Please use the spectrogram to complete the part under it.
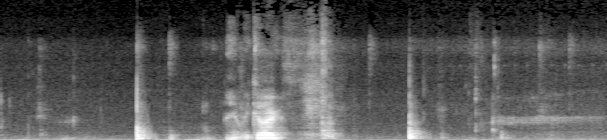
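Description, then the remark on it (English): Beer is poured into a glass: a couple of sharp clinks and a brief spoken phrase, then a steady, soft stream of liquid with a faint fizzing hiss toward the end. “Right, let's pour. Oh, it's fizzy. Bubbly.”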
